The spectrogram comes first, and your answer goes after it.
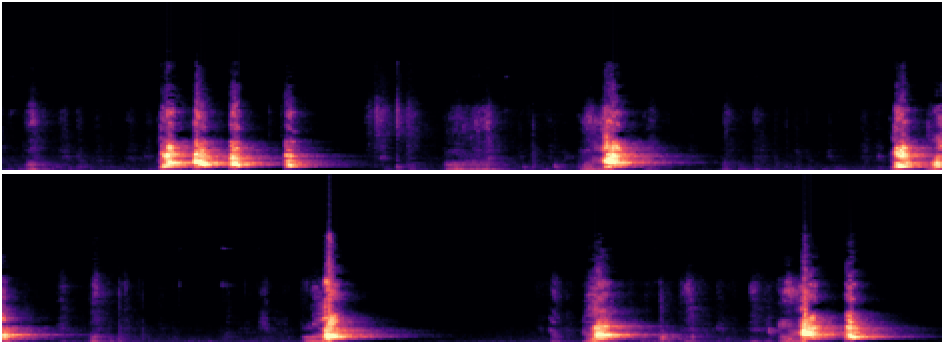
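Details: Colbie, a female dog, doing indoor laps after running around inside for ten minutes; loud barks arrive every one to two seconds, some doubled, mixed with softer huffs and thumping footfalls.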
